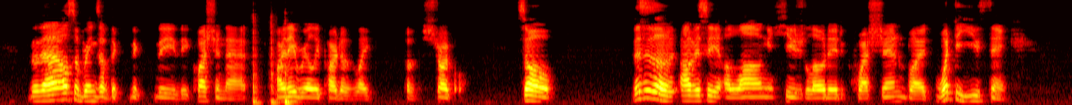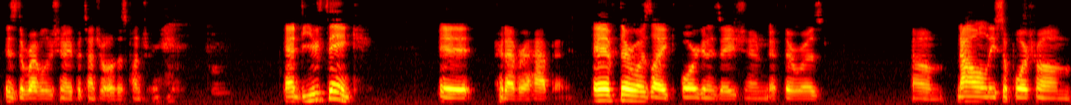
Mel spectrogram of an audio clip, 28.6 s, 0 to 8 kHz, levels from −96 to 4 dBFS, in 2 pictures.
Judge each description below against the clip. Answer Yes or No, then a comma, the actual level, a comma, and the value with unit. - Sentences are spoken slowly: Yes, slow, 130 wpm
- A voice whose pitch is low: Yes, low, 125 Hz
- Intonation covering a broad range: Yes, wide, 7.1 semitones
